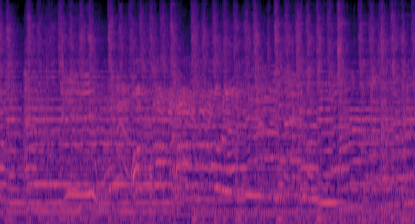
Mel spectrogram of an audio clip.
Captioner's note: patrons cheering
